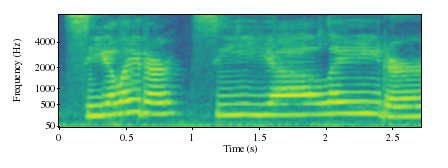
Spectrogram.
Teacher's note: A common reduction for see you later is see ya later. The word you changes to ya.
